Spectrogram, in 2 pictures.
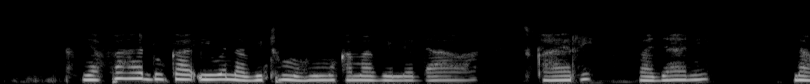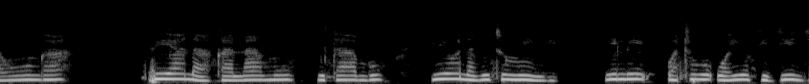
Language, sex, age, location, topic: Swahili, female, 18-24, Nakuru, finance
